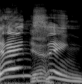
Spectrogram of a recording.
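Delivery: put-on shouting. Imitating a train passenger who yelled into her phone: imitating a woman yelling on phone. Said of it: "it was literally just like that".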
